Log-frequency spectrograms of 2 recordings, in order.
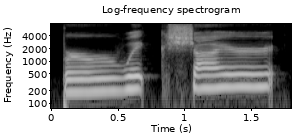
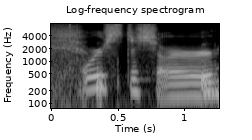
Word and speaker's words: Berwickshire: Tech was transported to Berwick Shire Scotland Berwickshire probably worst assure moist assure with the rest of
